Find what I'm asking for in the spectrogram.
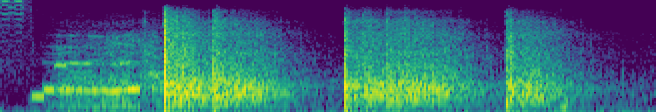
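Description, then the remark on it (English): Haitian police chasing away a crowd that was breaking into a store in Haiti: four loud, sharp bangs ring out at irregular intervals, each leaving a long rumbling decay, over a noisy background with faint voices and a brief whistle-like tone at the start. “The sound there of Haitian police chasing away a crowd that was breaking into a store.”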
